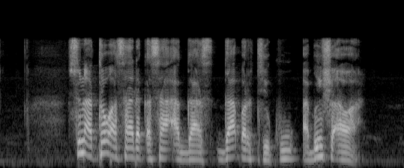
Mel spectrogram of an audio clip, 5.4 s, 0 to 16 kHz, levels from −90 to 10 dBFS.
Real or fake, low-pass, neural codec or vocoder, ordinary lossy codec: real; 7.2 kHz; none; none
